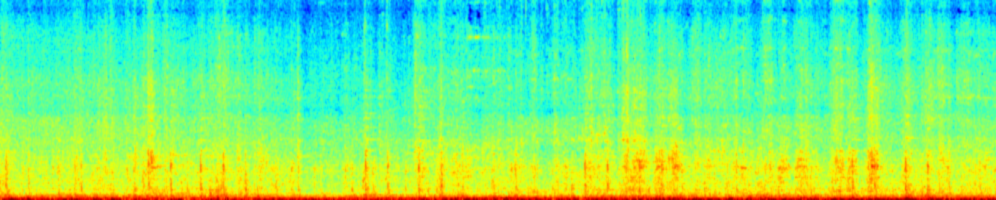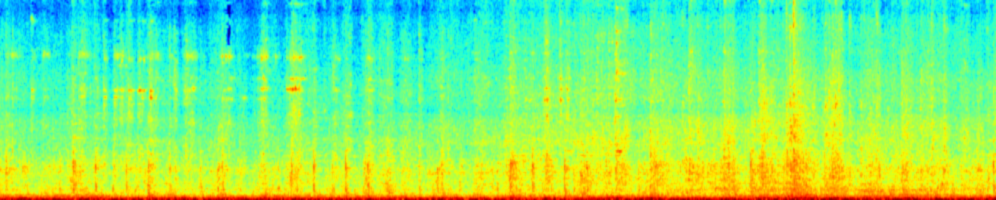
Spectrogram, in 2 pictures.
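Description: Freight train's open-top gondola cars rolling past at steady speed: a continuous low rumble with the wheels clicking over the rail joints.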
